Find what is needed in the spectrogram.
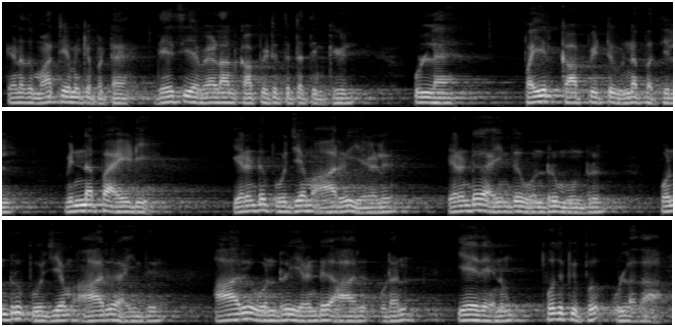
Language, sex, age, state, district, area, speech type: Tamil, male, 60+, Tamil Nadu, Theni, rural, read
